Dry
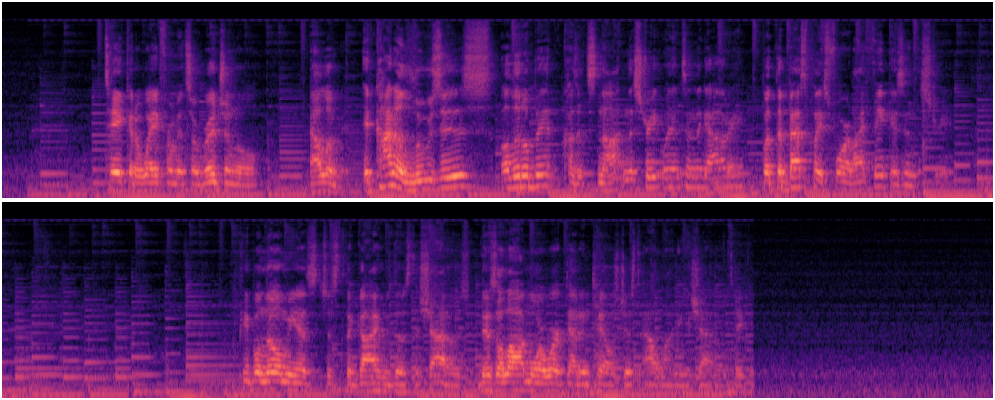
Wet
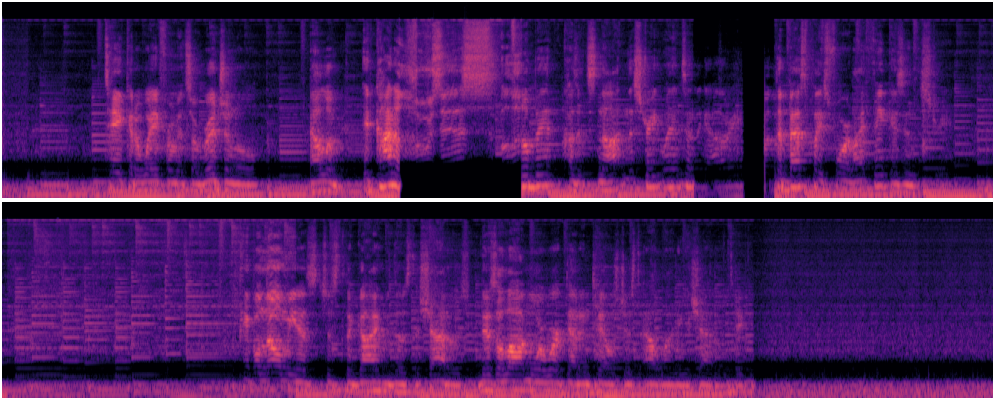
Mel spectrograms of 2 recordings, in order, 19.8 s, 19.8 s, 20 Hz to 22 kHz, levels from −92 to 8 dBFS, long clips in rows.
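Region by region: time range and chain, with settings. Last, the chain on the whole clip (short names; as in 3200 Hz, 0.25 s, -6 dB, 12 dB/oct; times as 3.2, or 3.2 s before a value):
3.97–5.2 steep high-pass 800 Hz 48 dB/oct + compressor 12:1, threshold -39 dBFS + tilt +4.5 dB/oct
6.91–7.73 three-band isolator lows -20 dB, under 590 Hz, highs -20 dB, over 7600 Hz + gate -44 dBFS, range -58 dB + compressor 5:1, threshold -44 dBFS
9.96–12.85 tilt +3 dB/oct + comb 5.5 ms, depth 53%
whole clip: elliptic band-stop 210–980 Hz, stop band 40 dB; upward compressor, threshold -38 dBFS; gain +2 dB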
